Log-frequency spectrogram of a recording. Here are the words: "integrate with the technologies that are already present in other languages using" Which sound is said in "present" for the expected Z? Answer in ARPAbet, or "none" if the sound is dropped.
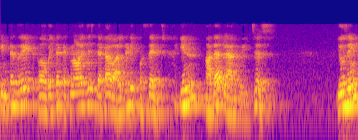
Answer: S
